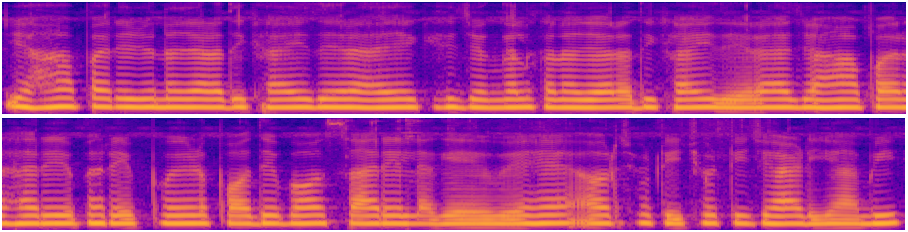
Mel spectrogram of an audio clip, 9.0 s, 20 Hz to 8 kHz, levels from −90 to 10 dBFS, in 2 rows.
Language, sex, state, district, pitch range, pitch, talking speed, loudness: Hindi, female, Maharashtra, Washim, 205-215 Hz, 210 Hz, 210 wpm, -12 LUFS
